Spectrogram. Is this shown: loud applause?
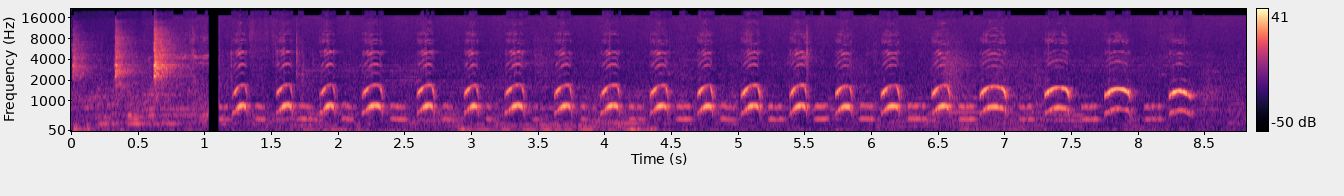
no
